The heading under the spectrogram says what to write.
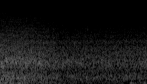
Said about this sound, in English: So right now, like, there's snow everywhere. But as you can hear, there's the water. Like, the water has broken through. Anywhere that there's a stream or a brook, that's thawed out.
